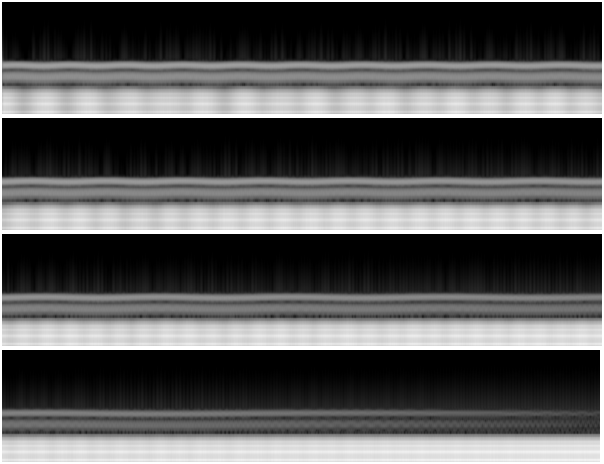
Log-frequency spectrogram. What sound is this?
Long stereo sine wave intended as a bell pad created with Cool Edit. File name indicates pitch/octave.
pad, synth, bell, multisample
